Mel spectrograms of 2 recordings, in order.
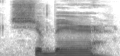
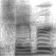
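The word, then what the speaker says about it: Chabert: I'm a big Lacy Shabar. I always I always pronounced it Chabbert. I never thought it was like French.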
